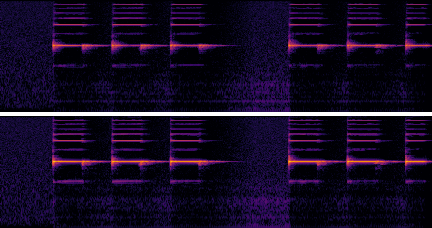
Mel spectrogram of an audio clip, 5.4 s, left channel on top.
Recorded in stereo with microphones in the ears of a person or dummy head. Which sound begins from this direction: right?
An alarm, at 0.7 s.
